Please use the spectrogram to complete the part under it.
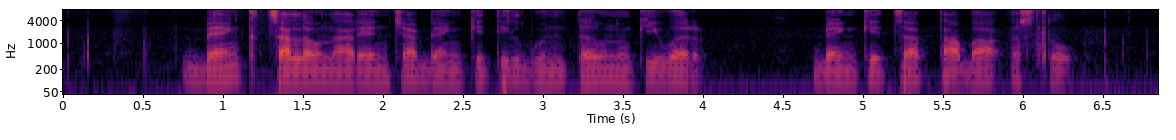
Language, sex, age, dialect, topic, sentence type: Marathi, male, 25-30, Northern Konkan, banking, statement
